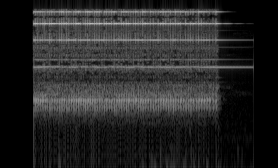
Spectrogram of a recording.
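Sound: alarm clock ringing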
